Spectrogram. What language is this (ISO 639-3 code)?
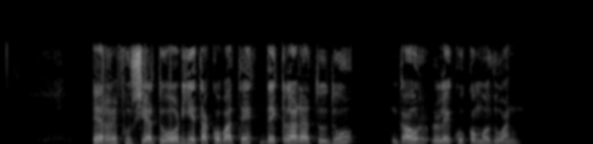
eus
